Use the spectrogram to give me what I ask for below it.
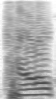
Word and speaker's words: Tyler: My name is Tyler, T-Y-L-E-R, and I'm calling from Bank of Cardiff. It's spelled C-A-R-D-I-F-F, as in Frank.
